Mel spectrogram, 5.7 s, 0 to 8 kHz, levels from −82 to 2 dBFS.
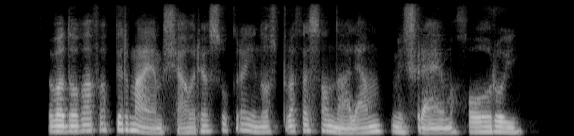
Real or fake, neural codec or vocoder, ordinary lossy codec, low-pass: fake; codec, 24 kHz, 0.9 kbps, DualCodec; MP3, 48 kbps; 7.2 kHz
